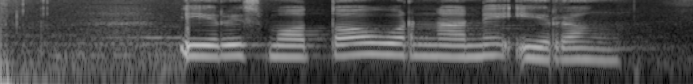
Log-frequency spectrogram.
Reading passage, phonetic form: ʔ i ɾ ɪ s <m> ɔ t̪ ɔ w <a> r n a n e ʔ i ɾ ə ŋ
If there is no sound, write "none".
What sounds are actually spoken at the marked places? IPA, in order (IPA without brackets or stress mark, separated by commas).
m, ə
